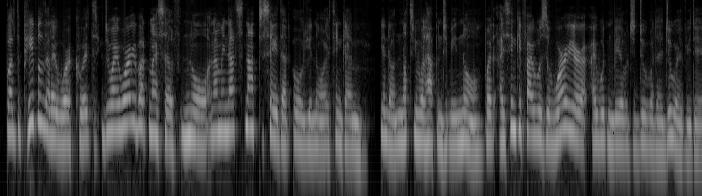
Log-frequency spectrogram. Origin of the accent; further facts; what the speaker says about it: Westport, Connacht, Ireland; moved away as an adult; also born or lived in Dublin; now in Haiti; Outside of Westport, in a place called Carrier River, seven and a half miles outside Westport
